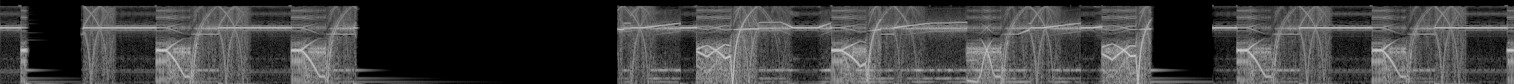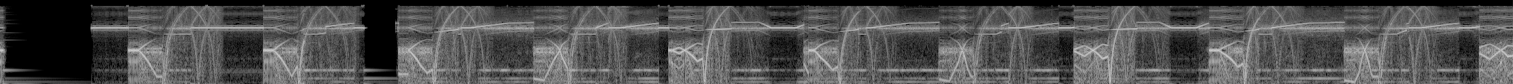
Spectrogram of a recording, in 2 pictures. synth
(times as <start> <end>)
6.2 13.3, 16.6 30.2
